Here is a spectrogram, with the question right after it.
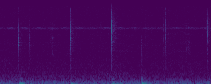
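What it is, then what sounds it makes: Graphite composite tennis racket tapped with fingernails. Long fingernails tap the hollow rim of a graphite composite tennis racket whose head is decorated with rhinestones. Short, sharp clicks fall at irregular intervals, each decaying almost instantly. A steady low hum and a faint high-pitched tone sit underneath throughout.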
